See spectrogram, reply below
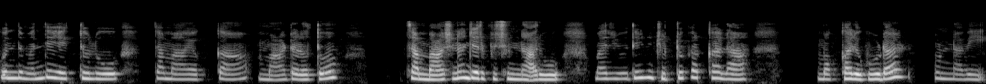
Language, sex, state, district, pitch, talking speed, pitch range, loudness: Telugu, female, Andhra Pradesh, Chittoor, 260 Hz, 90 wpm, 235-285 Hz, -17 LUFS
